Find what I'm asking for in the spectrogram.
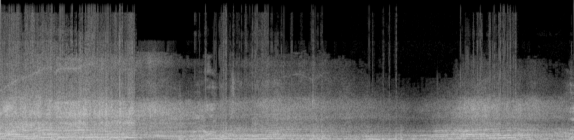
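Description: Mercedes and Nissan drift cars slide across an asphalt lot at a spring drifting exhibition in Finland, engines revving and wavering loudly up close as tires squeal, with a commentator talking over the noise.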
